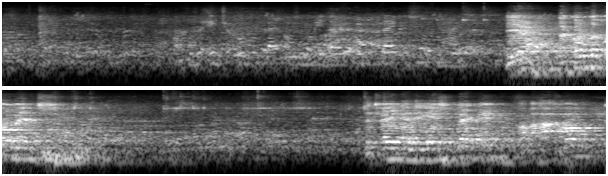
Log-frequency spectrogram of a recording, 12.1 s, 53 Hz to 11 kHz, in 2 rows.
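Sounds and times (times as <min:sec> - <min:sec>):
people talking indistinctly: 0:00.6 - 0:12.0.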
